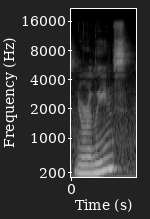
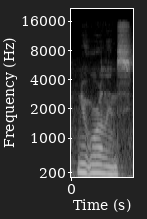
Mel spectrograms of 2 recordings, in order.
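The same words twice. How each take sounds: First: "Orleans" ending in a long "leens"; trying a pronunciation. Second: "Orleans" with a reduced, short "lunz" ending; trying a pronunciation. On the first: Reader checking the city's name for viewers, trying or-LEENS. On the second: Reader checking the city's name for viewers, trying OR-lunz. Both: Shown as a demonstration. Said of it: "is that what you say?".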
